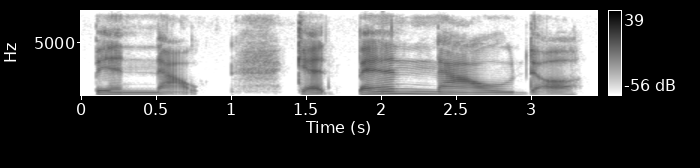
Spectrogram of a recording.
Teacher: And now when I release it, I'm not releasing the airflow for the T. I'm just pulling it down and making the in connect to the O.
